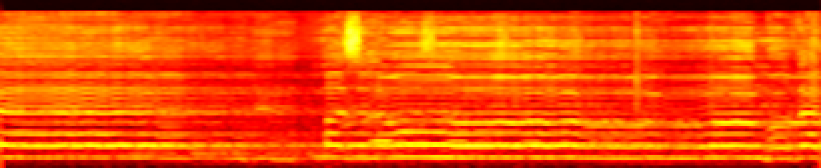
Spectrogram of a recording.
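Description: A man chanting a Shia mourning lament for Imam Husayn in long held, wavering notes. He pauses briefly about two seconds in, then sings another long phrase that ends on the word "mazloom".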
